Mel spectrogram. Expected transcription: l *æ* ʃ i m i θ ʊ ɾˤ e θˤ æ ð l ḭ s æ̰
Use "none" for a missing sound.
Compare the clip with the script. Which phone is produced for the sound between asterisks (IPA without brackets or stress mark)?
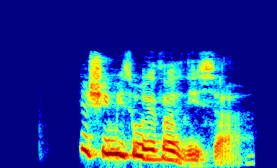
æ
